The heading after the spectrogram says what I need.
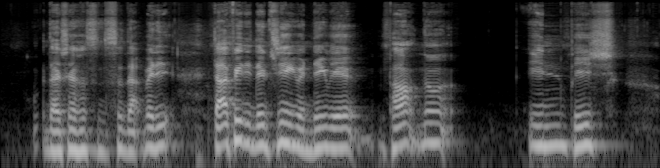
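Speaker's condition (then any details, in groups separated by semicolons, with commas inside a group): Cerebral palsy; personal assistance via IV assistance contribution for almost 10 years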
